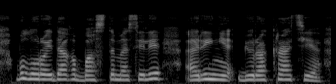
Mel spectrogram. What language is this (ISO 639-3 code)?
kaz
